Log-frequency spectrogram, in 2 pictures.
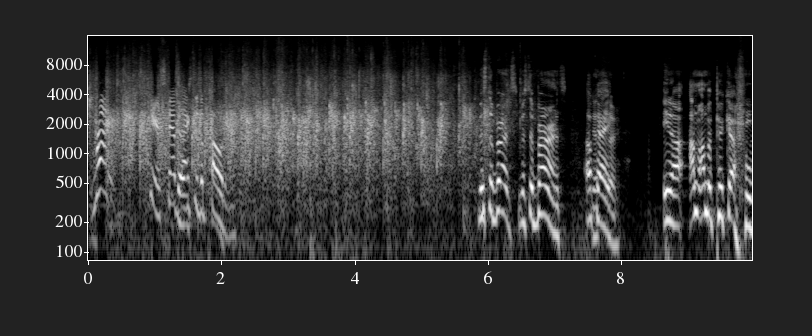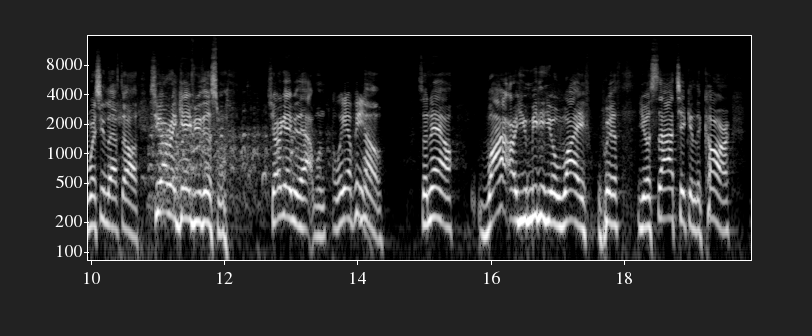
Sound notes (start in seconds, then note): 0.8 audience applauding; 3.0 audience applauding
